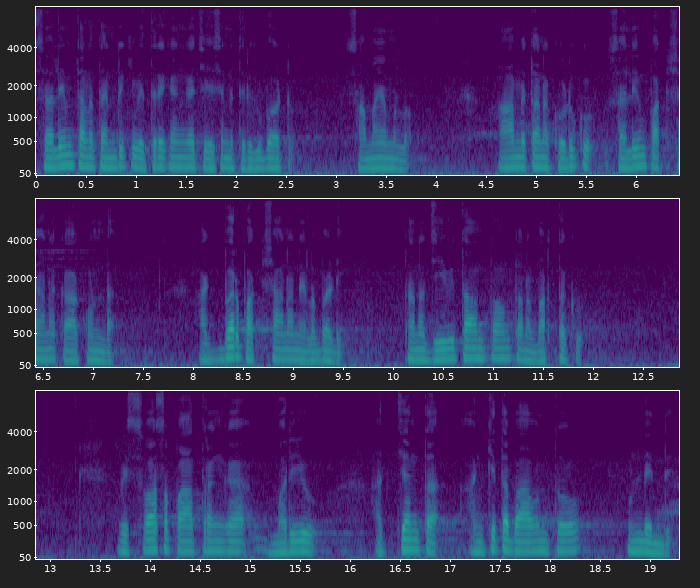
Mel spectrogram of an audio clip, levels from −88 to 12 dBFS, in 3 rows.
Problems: low volume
